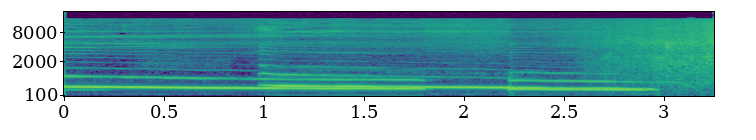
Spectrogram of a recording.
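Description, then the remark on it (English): Long, sustained howls drift slowly downward in pitch, with a second and third howl joining in at once to form a layered chorus that fades out near the end. No talking. “What could be better than good friends getting together to make beautiful stories and beautiful noise? Happy Howl-a-days!”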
